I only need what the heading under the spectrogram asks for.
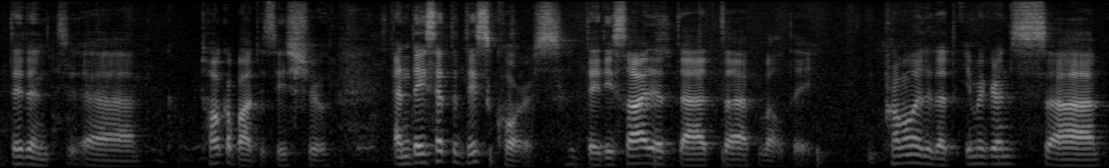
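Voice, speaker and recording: A man's voice: medium pitch, fairly bright tone, slight background noise. A man, answering as a panelist at a conference, talking conversationally with many fillers and restarts. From Finland. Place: conference hall.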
